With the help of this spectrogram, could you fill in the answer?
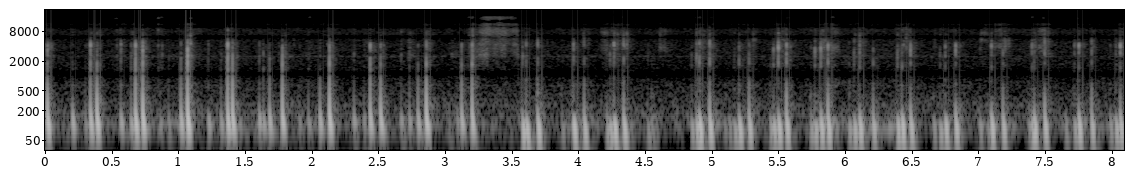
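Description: Fingertips and short nails tap and scratch the surface of a palm-sized, solid, rectangular cork block held in one hand. About forty quick, irregular taps land as dull, muted, low thumps, each dying away almost instantly. Faint, light scratchy texture sits between them.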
